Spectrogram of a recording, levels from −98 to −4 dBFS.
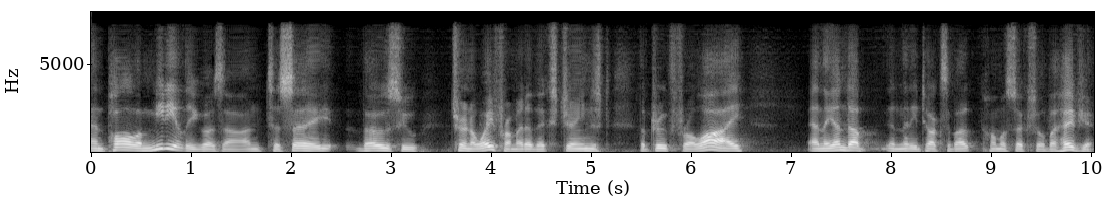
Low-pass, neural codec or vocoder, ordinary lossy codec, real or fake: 7.2 kHz; codec, 16 kHz, about 1 kbps, DyCAST, with the encoder's durations; AAC, 48 kbps; fake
